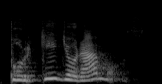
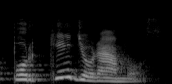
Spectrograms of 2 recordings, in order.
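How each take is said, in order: First: Said in the usual way. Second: Slow, weighed question; slower repeat. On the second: Shown as a demonstration. Preacher repeats the question to the crowd, slow. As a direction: let it sink in slowly.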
